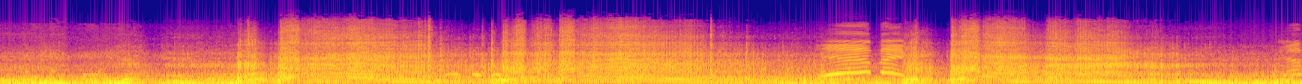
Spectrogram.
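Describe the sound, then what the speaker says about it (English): A Dodge Charger Scat Pack revs loudly at a Dallas car meet, the engine roaring and dropping back several times with a sharp surge near the end, while people talk and cheer nearby. "Rev it one more time."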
